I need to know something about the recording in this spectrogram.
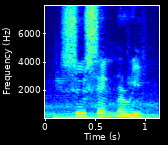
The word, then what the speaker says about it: Sault Ste. Marie: Try and get a line going up to forgotten how they pronounce that. Sault Ste. Marie? Sault Ste. Marie.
